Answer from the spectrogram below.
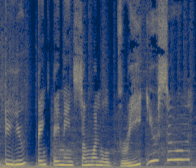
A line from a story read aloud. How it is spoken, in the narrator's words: Twilo asked nervously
